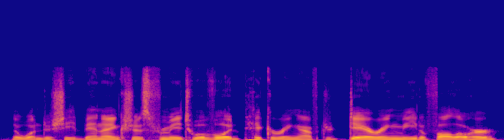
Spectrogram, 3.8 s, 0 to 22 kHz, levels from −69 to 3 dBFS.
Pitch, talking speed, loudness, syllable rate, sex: 125 Hz, 270 wpm, -17 LUFS, 6.9 syllables/s, male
